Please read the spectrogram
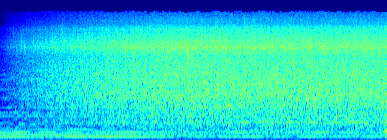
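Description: Rushing stream: an even wash of water running over rocks, with a low steady tone fading away under it in the first half.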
